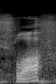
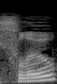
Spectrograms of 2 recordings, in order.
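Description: First: The ending sounds like the uff in enough. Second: The vowel sounds like the oo in through. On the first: "like enough, so it'd be slough" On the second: "like through, so it'd be slew"

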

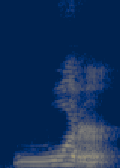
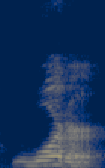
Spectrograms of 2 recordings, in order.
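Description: No difference in how they are said.

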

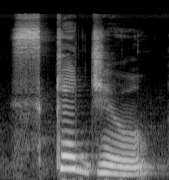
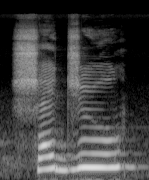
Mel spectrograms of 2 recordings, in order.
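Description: First: It is said with an American English accent. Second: It is said with a British English accent. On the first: "inglese americano" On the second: "inglese britannico"

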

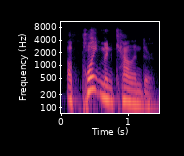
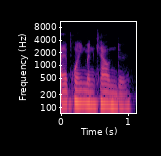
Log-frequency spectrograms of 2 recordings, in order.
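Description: First: The stress falls on the word appointment. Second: The stress falls on the word calendar. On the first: The speaker calls it right. "the stress is always in the first word only" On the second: The speaker calls it wrong.

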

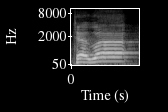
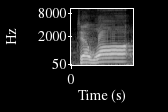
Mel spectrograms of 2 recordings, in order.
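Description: First: The a vowel is thin and fronted. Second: The a vowel is thick and back. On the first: The speaker calls it right. "Harf incedir ama a sesiyle gelecek yine" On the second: The speaker calls it wrong. "teva diye kalın olmaz"

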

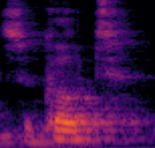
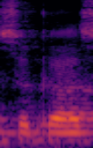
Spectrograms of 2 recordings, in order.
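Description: First: The word ends with a t sound. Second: The word ends with an s sound. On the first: "a Hebrew Israeli style pronunciation"

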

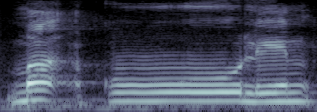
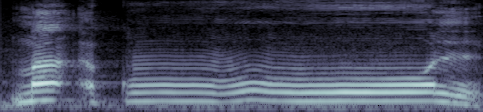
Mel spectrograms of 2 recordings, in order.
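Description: First: It ends in -lin with a short vowel stretch. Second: It stops on l with a long vowel stretch. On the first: The reading continues without a stop. "অমাদ্দাকে এক আলিফ টান দিয়ে পড়বো।" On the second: The reader pauses at the verse end. "লামটা সাকিন করে দেবো। ... তিন আলিফ টান দিয়ে পড়তে হবে।"

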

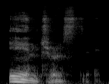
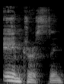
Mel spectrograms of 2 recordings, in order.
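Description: First: It is said with a knowing, doubtful tune. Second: It is said plainly, as sincere praise. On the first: The person is weird. "whereas Tesla, interesting. You know, it's intonation" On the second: The person is genuinely fascinating. "I would describe Kyle Shanahan as interesting to me"

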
